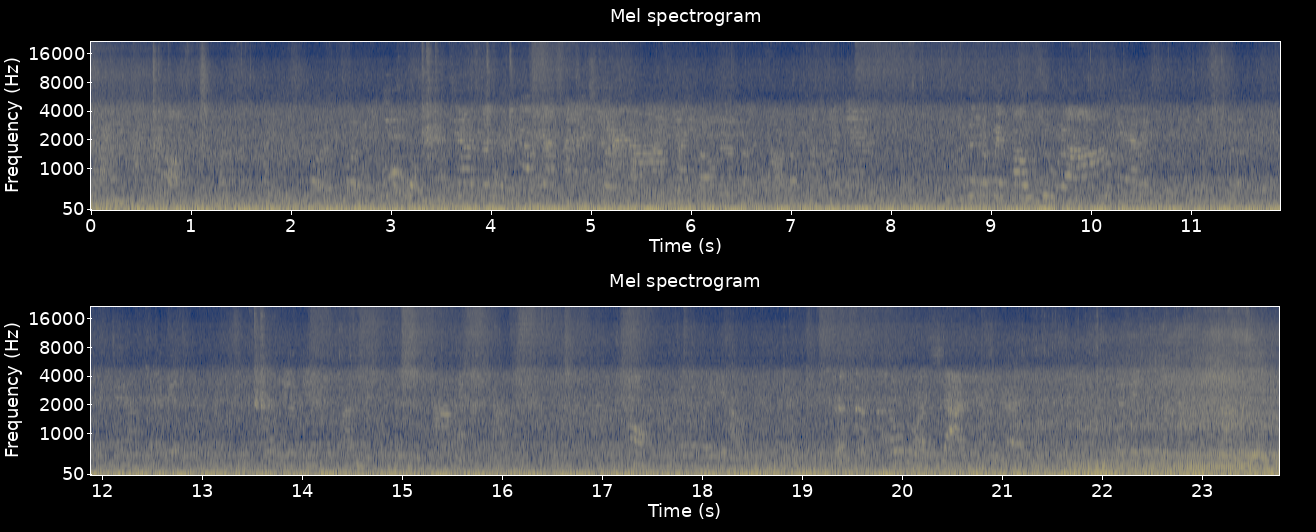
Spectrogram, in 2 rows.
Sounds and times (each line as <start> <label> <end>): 0.0 Restaurant and traffic sound 23.7
18.6 traffic sound 23.7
